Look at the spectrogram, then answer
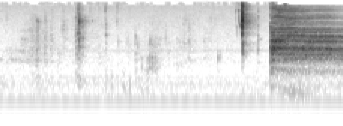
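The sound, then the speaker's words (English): Someone takes a drink of water: a couple of soft mouth clicks and a sharp tick, then a loud, sustained rush of crackly slurping noise over a steady low hum. No one speaks. “Let me take a hit off this water.”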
